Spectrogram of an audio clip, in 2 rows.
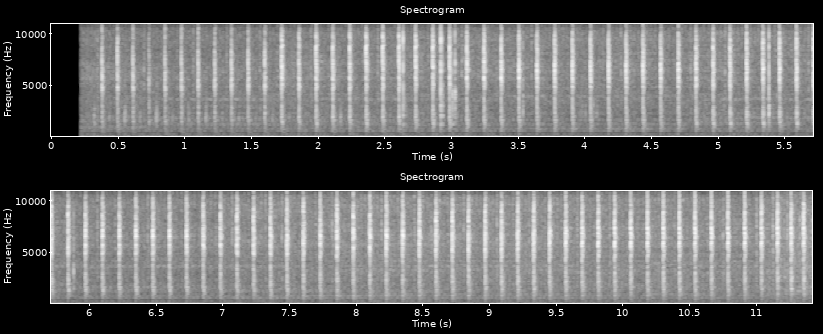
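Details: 1993 Eagle Talon turbo, stock 7-bolt 4G63: sharp even metallic knocks, about four a second, at idle; confirmed spun connecting rod bearing, with play found between rod and crankshaft after removing the oil pan.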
